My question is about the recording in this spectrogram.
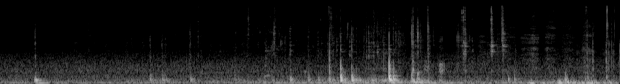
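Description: Knocks, clatter and rustling from hauling in a magnet fishing rope with a heavy catch and handling the camera, over wind rumble on the microphone. The knocks come thicker and louder in the second half.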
